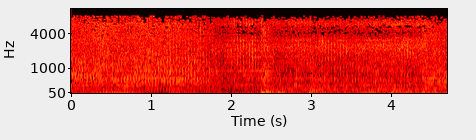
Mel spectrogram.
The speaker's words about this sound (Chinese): 呼号为费尔法克斯一号 Fairfax One 的警察直升机开始升空。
